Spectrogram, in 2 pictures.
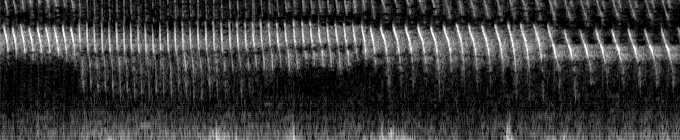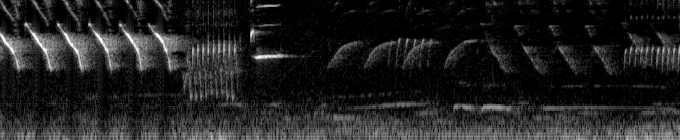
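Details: Lure song for stalled and young canaries: a long pulsing metallic trill that speeds into rolling repeated notes, a brief buzzy burst, then softer, quieter sweeping chirps.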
